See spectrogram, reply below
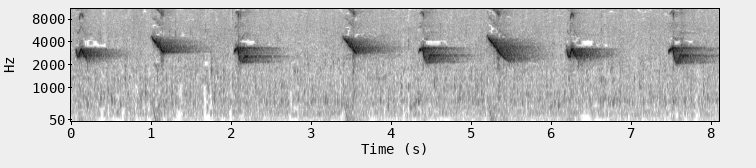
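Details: Brazilian tanager (tiê-sangue) delivering eight loud, ringing notes about a second apart, alternating flat clipped notes with ones that start higher and slide down, in a quiet setting.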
